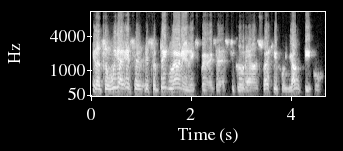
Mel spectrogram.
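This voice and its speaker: An older man talking calmly and reflectively in a casual interview over a phone line, with folksy phrasing and hesitant pauses. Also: mid-range voice. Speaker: interview guest, community elder.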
